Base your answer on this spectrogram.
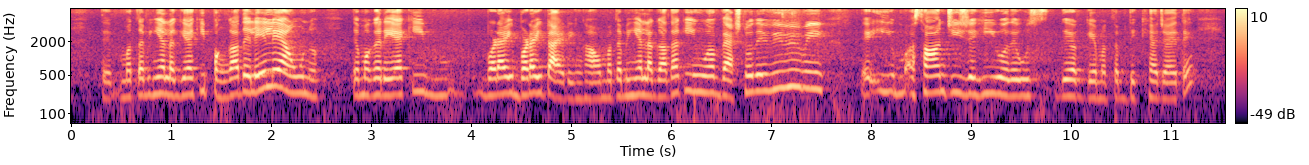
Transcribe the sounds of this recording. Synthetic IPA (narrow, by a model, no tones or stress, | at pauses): t̪eːmət̪ləbɪjãləɡjaːkɪpəŋɡãːd̪eːləileːãːũːn | t̪eːməɡəɾeːɛːki | bəɽaːiːbəɽaːiːʈaːɪɾɪŋɡaːoːmət̪ləbɪjãːləɡaːt̪aːkiʊãːʋɛːʃnõːd̪eːʋiːʋiːʋĩː | əsaːnt͡ʃiːzɦiːɦoːd̪eːʊsd̪eːəɡːeːmət̪ləbd̪ɪkʰjaːd͡ʒaːeːt̪eː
